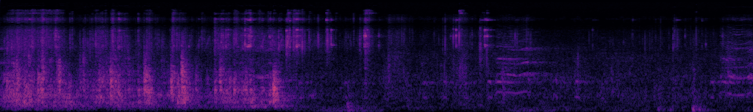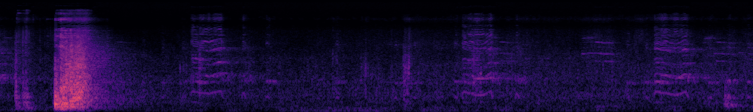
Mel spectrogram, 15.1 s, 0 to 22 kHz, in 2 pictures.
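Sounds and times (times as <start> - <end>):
chickens clucking: 13.6 - 15.0.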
